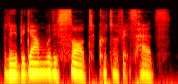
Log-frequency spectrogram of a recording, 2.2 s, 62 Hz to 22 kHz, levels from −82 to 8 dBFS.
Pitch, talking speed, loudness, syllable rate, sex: 125 Hz, 295 wpm, -17 LUFS, 5.8 syllables/s, male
